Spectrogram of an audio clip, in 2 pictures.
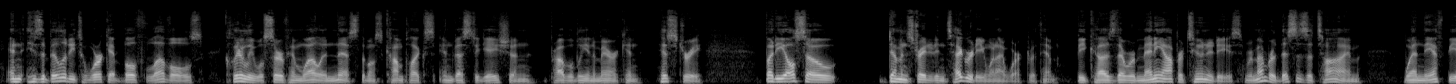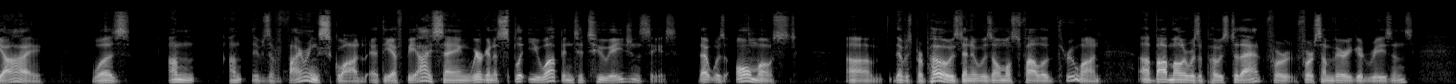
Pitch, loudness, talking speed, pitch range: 100 Hz, -24 LUFS, 190 wpm, 90-115 Hz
